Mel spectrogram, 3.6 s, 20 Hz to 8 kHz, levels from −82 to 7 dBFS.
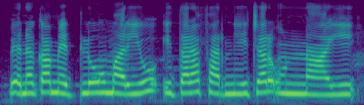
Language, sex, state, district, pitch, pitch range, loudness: Telugu, female, Telangana, Hyderabad, 260 Hz, 245-270 Hz, -15 LUFS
